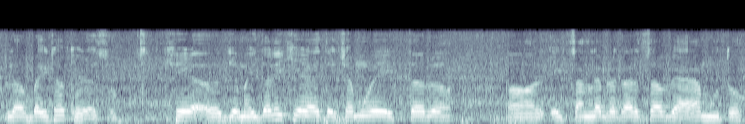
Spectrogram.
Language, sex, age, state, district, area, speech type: Marathi, male, 45-60, Maharashtra, Yavatmal, urban, spontaneous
